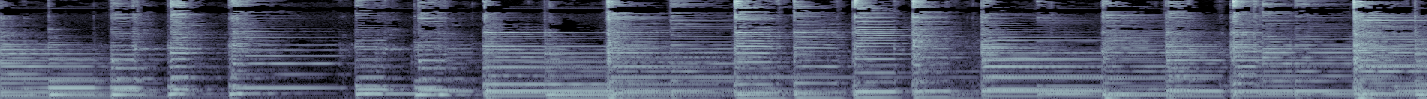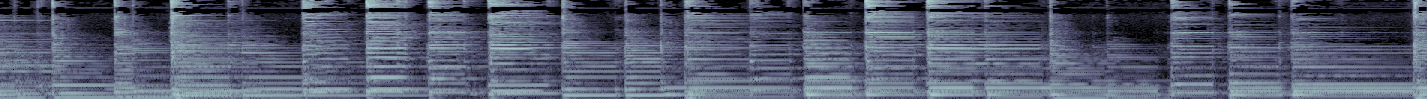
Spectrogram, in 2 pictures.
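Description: Solo acoustic guitar playing strummed and picked chords in a steady rhythm, with a brief drop just after two seconds before the chords resume.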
